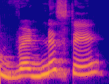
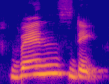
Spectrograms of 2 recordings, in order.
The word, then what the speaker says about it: Wednesday: say that so I know could students so Wednesday is the wrong pronunciation correct pronunciation is Wednesday pronounce the spelling is correct but is silent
